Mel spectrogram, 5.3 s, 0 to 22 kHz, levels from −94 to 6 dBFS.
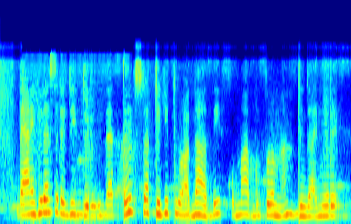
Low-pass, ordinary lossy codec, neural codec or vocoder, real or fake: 7.2 kHz; Opus, 16 kbps; codec, 16 kHz, 0.5 kbps, X-Codec, HuBERT features, trained on general audio; fake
